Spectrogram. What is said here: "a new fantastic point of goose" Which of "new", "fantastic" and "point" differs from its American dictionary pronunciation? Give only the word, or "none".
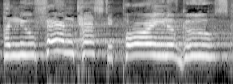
point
